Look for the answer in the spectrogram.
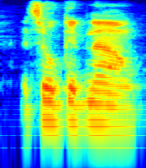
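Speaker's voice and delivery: usual speaking voice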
